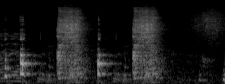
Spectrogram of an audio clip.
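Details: A baby sneezing, with nasal mucus coming out after the sneeze.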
